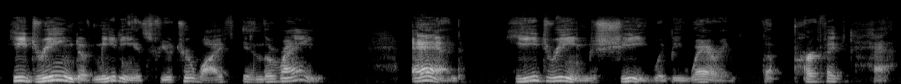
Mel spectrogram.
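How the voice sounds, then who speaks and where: A man reading a children's story aloud in an expressive, theatrical, deliberate style. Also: medium pitch. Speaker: storybook reader.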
